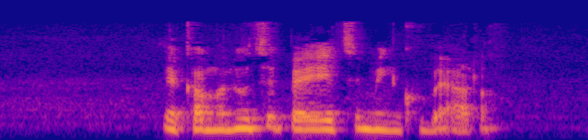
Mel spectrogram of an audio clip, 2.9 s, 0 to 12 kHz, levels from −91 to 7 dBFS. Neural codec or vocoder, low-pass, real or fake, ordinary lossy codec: none; 7.2 kHz; real; AAC, 48 kbps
